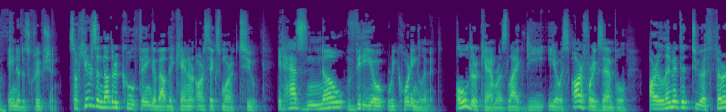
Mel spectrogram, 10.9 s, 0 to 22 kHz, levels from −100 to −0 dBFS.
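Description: No technical faults are audible.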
